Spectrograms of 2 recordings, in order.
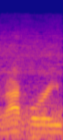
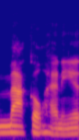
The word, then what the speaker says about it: McElhenney: Ryan Reynolds, McElroy, whatever. Who's absolutely riding away on the coattails of Ryan Reynolds and Rob McElhenney is how you say the name, Tom.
